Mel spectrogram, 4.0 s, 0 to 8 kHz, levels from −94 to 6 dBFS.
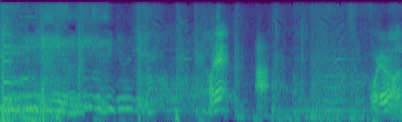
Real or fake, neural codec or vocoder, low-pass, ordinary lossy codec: fake; codec, 16 kHz in and 24 kHz out, 0.6 kbps, FireRedTTS-2 codec; 7.2 kHz; none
